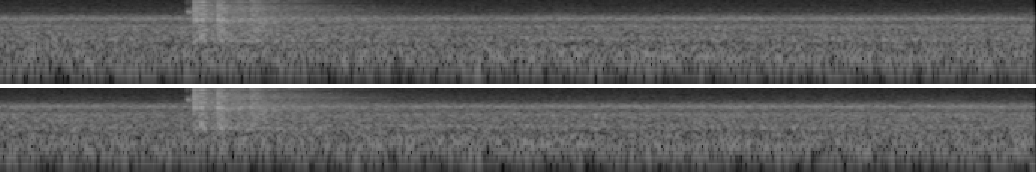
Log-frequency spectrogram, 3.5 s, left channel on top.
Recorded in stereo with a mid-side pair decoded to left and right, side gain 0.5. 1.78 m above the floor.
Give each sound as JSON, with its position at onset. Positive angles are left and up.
{"t": 0.6, "sound": "a camera shutter", "azimuth_deg": -10, "distance_m": 5.0}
